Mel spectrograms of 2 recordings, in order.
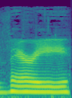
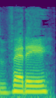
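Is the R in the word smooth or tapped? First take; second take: smooth; tapped. First: The R is a smooth, untapped R sound. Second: The R is a quick tap of the tongue. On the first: The speaker calls it wrong. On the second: The speaker calls it right.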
